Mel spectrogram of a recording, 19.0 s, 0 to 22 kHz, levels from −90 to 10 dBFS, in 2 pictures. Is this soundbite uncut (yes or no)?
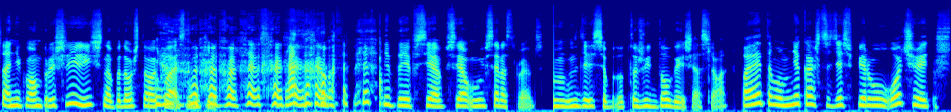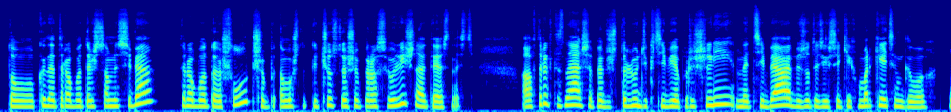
no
